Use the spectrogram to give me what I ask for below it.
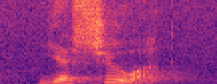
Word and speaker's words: Yeshua: The Hebrew name for Jesus is Joshua, more properly pronounced Yeshua, which means the Lord saves, or simply Savior.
